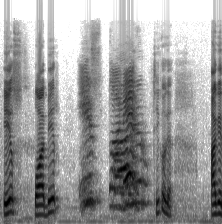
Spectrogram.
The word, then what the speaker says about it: اصطبر: دیکھیں جی اس کے ہجے کہتے ہیں جی. حمزہ صاد زیر اس. طا زبر طا. اس طا. با را زیر بر. با را زیر بر اصطبر.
